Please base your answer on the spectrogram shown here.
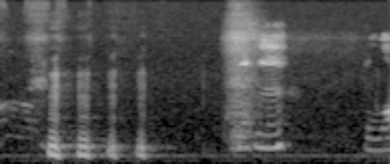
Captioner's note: chuckling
